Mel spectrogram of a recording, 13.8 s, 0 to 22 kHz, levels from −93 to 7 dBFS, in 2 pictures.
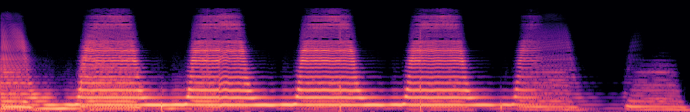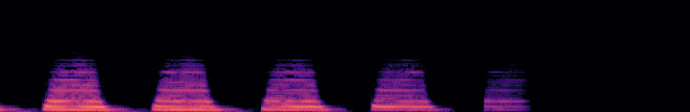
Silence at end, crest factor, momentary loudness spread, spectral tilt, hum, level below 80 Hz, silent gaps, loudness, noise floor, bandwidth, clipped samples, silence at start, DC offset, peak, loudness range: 2.6 s; 12 dB; 23 LU; -6 dB/octave; none; -46 dBFS; 10.47-10.58 s; -10 LUFS; -50 dBFS; 13 kHz; under 0.1%; 0 s; under 0.1%; 0 dBFS; 23 LU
